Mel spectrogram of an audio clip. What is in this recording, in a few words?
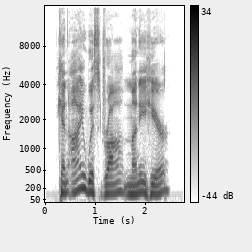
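"can I withdraw money here", English, male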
